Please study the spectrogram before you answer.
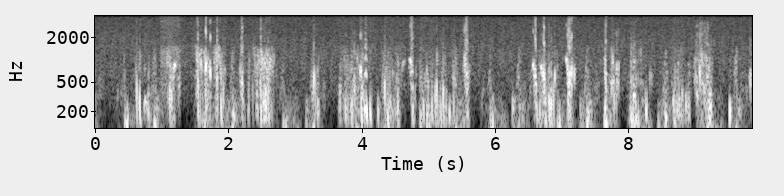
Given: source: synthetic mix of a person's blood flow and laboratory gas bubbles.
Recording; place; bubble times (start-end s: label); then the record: Doppler ultrasound of blood flow; precordium
0.61-0.85 s: bubbles
0.99-1.32 s: bubbles
1.50-1.99 s: bubbles
2.17-2.71 s: bubbles
3.25-3.40 s: bubbles
3.65-4.21 s: bubbles
4.32-4.70 s: bubbles
4.72-5.33 s: bubbles
5.37-5.45 s: bubbles
5.54-5.66 s: bubbles
6.57-6.96 s: bubbles
7.07-7.28 s: bubbles
7.63-7.89 s: bubbles
8.02-8.40 s: bubbles
8.67-8.97 s: bubbles
9.00-9.30 s: bubbles
9.82-9.87 s: bubbles
From the record:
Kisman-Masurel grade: 243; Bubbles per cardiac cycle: several, 3 to 8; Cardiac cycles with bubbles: 100%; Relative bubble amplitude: loud (0.450 to 0.775); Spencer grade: 3 (all of the cardiac periods contain showers or single bubble signals, but not dominating or overriding the cardiac motion signals); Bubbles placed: only in the low amplitude regions of the cardiac cycle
